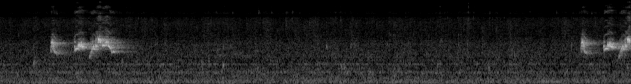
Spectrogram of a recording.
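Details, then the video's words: Red-whiskered bulbul, a lively village-type bird, singing in the morning: two quick bursts of bright, chirpy warbled notes, a pause of several seconds, then another short cheerful phrase, over a steady hiss of background noise. "MERBAH JAMBUL KAMPONG GALAK TAK HENTI BERBUNYI"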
